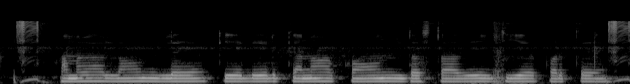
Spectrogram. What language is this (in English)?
Maithili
